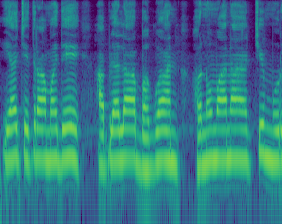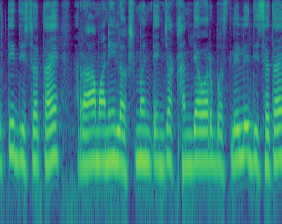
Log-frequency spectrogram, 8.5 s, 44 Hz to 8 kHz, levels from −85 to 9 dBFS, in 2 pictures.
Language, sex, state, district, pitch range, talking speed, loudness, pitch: Marathi, male, Maharashtra, Solapur, 185-200 Hz, 115 wpm, -14 LUFS, 195 Hz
